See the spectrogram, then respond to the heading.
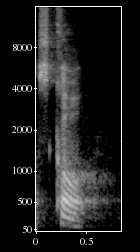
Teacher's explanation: S plus K, no vowel in between. So sco, like we Okay.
